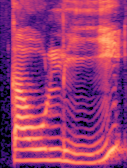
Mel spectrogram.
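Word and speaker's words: เกาหลี: เ ก า ห ล ี 앞에는 평성이고요. 뒤에 사성으로 내렸다가 올려주시면 돼요. 한국 분들이 많이 발음하실 때 까올리 이렇게 많이 발음하시는 경우가 많은데요. 앞에 평성 좀 신경 써서 해주시고요. 까올리 이렇게 발음해 주시면 되겠습니다.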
